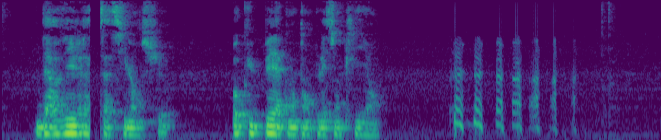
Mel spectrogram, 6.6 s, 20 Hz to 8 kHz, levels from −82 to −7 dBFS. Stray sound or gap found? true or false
true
